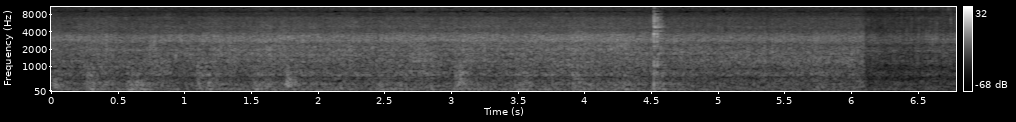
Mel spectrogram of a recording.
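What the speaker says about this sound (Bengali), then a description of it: "এখন মশলা ভালো করে একটু কষিয়ে নিচ্ছি।" Masala for boroli fish curry fries in a pan, a continuous loud hiss and sizzle with a few faint stirring scrapes and one sharp clink before the sizzle drops away.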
